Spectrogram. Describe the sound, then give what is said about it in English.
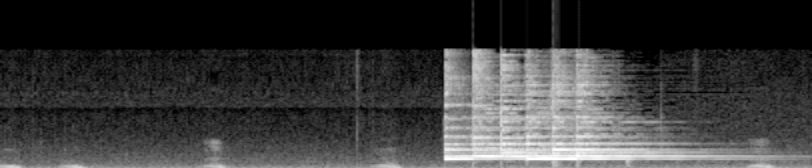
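A single loud gong strike rings out abruptly, its shimmering metallic tone sustaining for a few seconds before slowly fading. Brief bits of a voice are audible before the hit. “All right, gong time.”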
